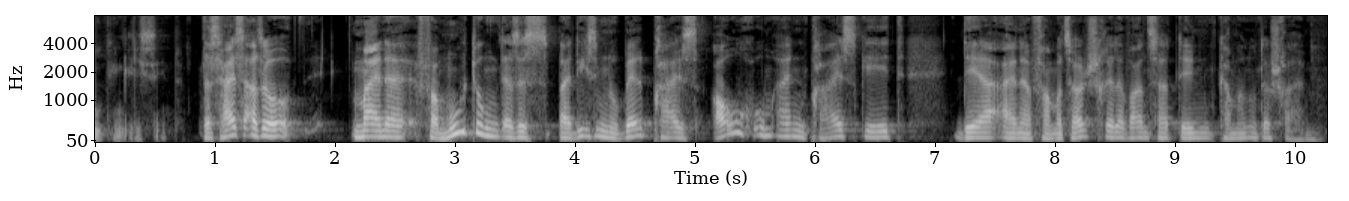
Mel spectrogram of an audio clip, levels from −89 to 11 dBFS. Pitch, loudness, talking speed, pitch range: 130 Hz, -20 LUFS, 140 wpm, 115-150 Hz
